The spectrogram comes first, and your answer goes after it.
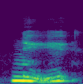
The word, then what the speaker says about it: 女: And this character, the pronunciation is 女, 女, 女.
